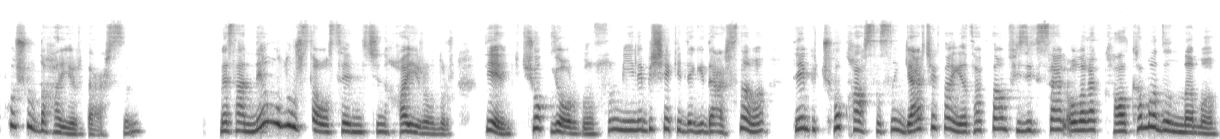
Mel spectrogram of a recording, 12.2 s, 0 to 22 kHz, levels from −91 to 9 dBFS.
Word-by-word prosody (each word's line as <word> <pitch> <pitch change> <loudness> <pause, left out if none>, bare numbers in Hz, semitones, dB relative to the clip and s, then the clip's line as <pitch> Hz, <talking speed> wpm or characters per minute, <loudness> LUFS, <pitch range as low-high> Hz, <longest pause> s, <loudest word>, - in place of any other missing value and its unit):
koşulda 360 - -1
"hayır" 155 -7 -1
dersin? 210 +9 -11 0.7
Mesela 240 0 -2
ne 250 - +3
olursa 380 - +5
o 210 - +2
senin 210 0 0
için 210 +1 -6
"hayır" 210 -2 +1
olur? 150 -3 -5 0.3
Diyelim 165 - +3
ki 155 - -32
çok 310 0 -1
yorgunsun 170 - 0
ve - - +1
yine 260 0 0
bir 290 - -2
şekilde 275 -5 -3
gidersin 220 - -4
ama 230 -3 0 0.2
diyelim 295 +1 +2
ki 275 0 -7
çok 340 +4 0
hastasın. 260 -1 -4
Gerçekten 300 +7 0
yataktan 260 +6 -1
fiziksel 255 +1 -4
olarak 260 +2 +3
kalkamadığında 235 - +2
mı 160 -4 -3
240 Hz, 150 wpm, -24 LUFS, 210-285 Hz, 0.7 s, olursa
